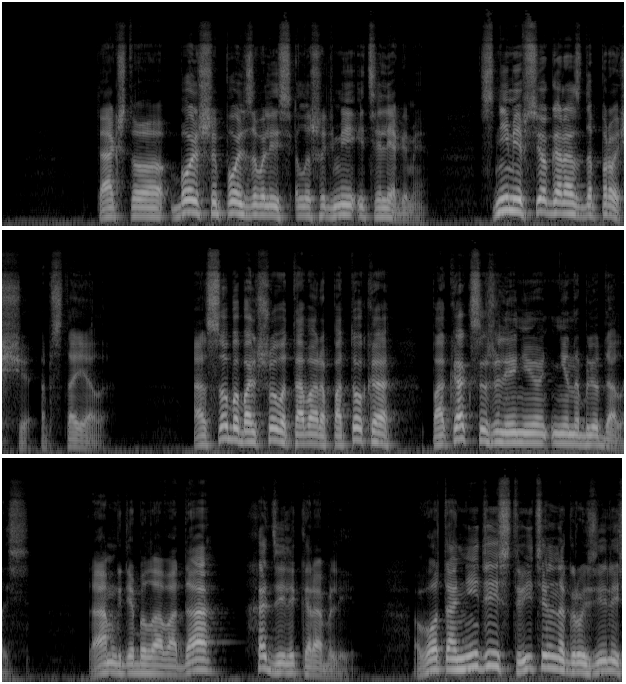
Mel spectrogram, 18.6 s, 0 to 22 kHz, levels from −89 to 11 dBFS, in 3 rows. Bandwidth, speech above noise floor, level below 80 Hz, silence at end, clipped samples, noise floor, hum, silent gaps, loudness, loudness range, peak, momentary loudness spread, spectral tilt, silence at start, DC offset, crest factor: 16.5 kHz; 38 dB; -62 dBFS; 0 s; under 0.1%; -68 dBFS; none; none; -31 LUFS; 3 LU; -12 dBFS; 13 LU; -5.5 dB/octave; 0.95 s; under 0.1%; 18 dB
